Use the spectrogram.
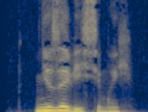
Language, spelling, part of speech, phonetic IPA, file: Russian, независимый, adjective, [nʲɪzɐˈvʲisʲɪmɨj], Ru-независимый.ogg
- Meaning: independent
